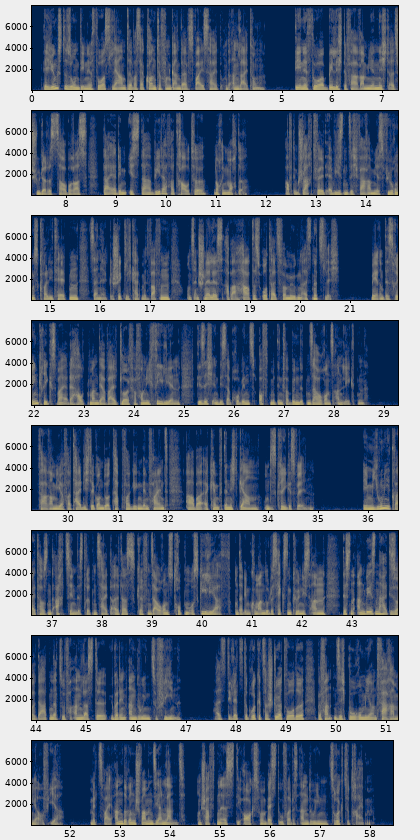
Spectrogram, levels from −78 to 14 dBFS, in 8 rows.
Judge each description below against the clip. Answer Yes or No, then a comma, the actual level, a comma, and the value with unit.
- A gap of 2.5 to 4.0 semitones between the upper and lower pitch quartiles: No, average, 5.2 semitones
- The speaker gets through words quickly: No, average, 150 wpm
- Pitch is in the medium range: No, low, 110 Hz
